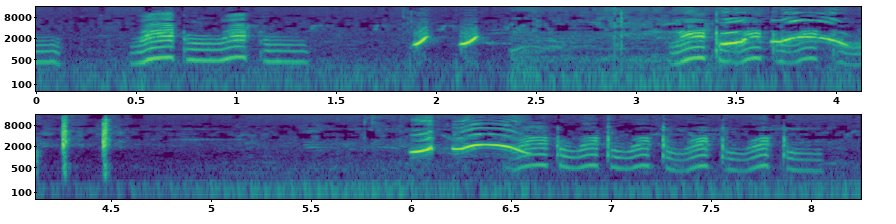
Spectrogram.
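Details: Ringneck parrot giving bursts of wavering, harmonic-rich notes, a few short high chirps, and a final rapid run of rising-falling notes. Two sharp clicks occur midway.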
